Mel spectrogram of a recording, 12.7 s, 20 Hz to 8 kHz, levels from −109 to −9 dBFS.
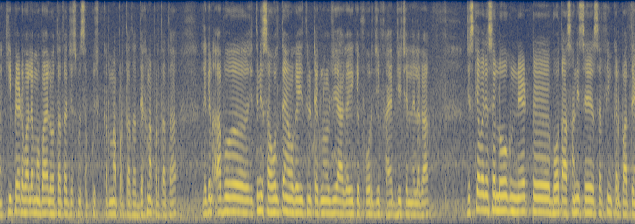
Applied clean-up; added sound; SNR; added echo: none; none; none; none.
